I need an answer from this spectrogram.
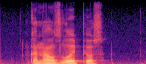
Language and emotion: Russian, neutral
